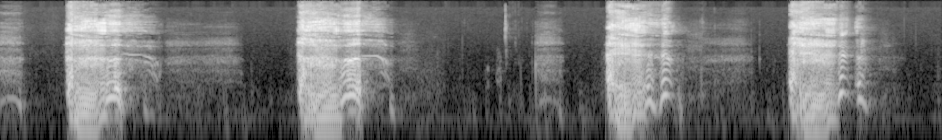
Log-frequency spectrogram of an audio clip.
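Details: Bad, uncontrollable barking cough in a patient on medication with little chest pain this episode: four harsh, loud, brassy bark-like coughs a second or two apart.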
